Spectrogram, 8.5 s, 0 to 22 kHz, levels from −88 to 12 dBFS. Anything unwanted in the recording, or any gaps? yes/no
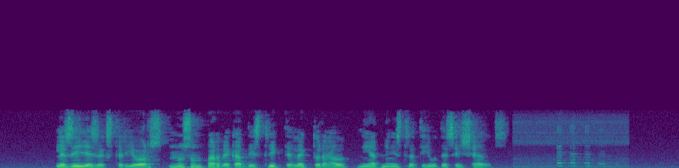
yes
